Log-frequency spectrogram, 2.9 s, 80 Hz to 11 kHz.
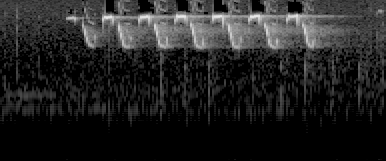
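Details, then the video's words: Single rapid run of seven to eight high, clipped, downward-sweeping notes from a marsh tit, loud and clear against silence. "Marsh tit 1h bird sound"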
